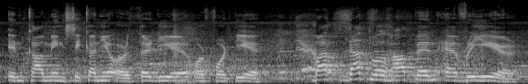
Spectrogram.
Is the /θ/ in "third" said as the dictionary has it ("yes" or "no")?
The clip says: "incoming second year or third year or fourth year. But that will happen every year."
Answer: no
